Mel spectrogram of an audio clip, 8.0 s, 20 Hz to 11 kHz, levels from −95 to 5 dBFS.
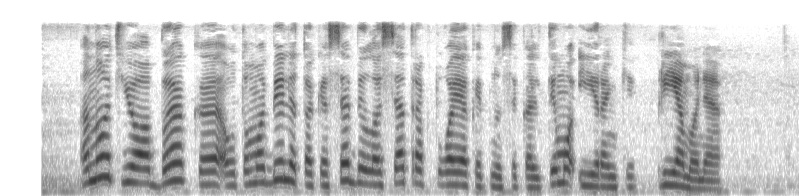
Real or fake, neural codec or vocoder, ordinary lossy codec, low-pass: real; none; MP3, 64 kbps; 7.2 kHz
